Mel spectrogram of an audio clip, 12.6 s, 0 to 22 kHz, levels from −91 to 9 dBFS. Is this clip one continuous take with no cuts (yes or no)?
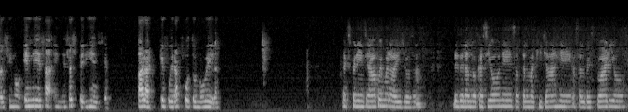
yes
